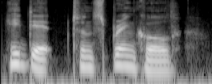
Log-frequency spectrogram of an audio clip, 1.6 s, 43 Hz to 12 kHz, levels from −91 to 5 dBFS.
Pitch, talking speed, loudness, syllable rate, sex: 130 Hz, 150 wpm, -18 LUFS, 4.7 syllables/s, male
